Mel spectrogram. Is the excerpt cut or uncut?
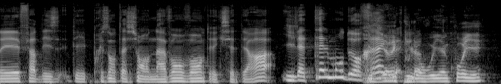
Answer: cut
